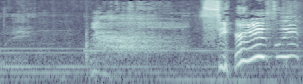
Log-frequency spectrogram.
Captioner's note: Steph sighing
